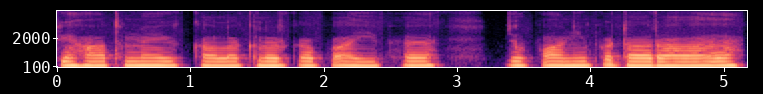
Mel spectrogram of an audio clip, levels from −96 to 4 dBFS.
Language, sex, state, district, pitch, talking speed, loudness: Hindi, male, Jharkhand, Ranchi, 155 Hz, 150 wpm, -13 LUFS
